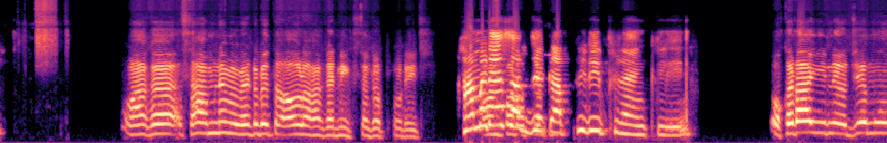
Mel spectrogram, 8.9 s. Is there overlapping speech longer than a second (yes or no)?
no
